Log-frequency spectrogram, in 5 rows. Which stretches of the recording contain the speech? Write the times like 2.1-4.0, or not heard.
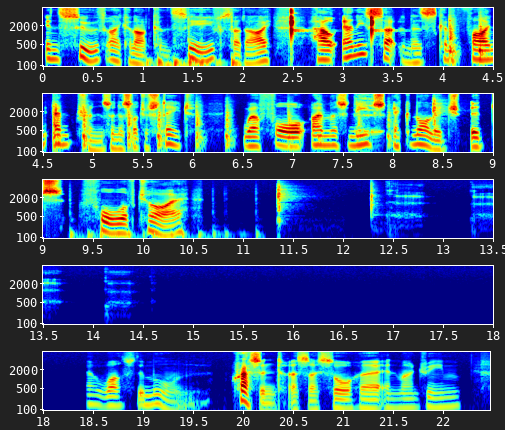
0.0-10.5, 18.4-22.2.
